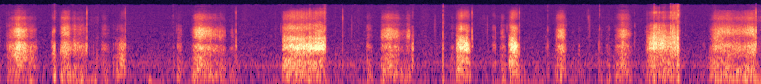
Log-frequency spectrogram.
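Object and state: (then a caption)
Felt-tip marker writing on paper. A felt-tip outline marker held in the fingers is dragged across a flat paper calligraphy practice notebook with a red grid, lying on a desk, writing Chinese characters. Quiet, bright, dry scratching strokes come in short bursts and a few longer sweeps, with brief silent gaps between strokes.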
